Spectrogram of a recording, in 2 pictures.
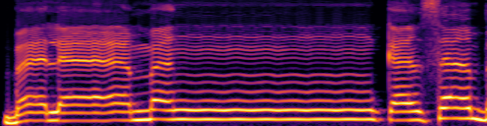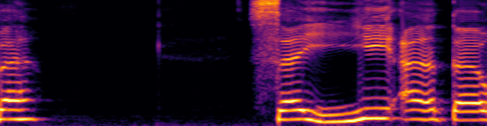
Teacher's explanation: এই নুন সাকিনকে নাকের ভিতরে লুকাইয়া গুন্নার সহিত পড়ব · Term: ইকফা গুন্না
